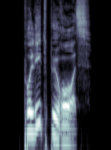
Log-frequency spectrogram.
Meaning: plural of Politbüro
- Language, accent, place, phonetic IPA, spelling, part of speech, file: German, Germany, Berlin, [poˈlɪtbyˌʁoːs], Politbüros, noun, De-Politbüros.ogg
